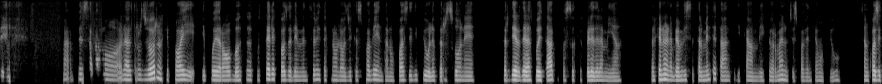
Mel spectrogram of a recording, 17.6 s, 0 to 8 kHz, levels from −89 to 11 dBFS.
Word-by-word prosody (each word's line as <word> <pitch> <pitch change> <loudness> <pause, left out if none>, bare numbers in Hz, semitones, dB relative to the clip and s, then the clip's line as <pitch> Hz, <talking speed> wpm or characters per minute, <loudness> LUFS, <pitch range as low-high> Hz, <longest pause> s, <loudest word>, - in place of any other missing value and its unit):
Sì. - - -6 1.2
Ma - - -10
pensavamo 180 -2 -6
l'altro 170 +1 -1
giorno 185 +5 +5
che 165 - -10
poi 165 -2 +2
tipo 155 +1 -5
i 155 -1 +6
robot, 155 +1 -1
tutte 160 +3 +3
le 180 0 0
cose, 155 0 0
le 150 - -4
invenzioni 145 +4 -5
tecnologiche, 150 -2 -7
spaventano 150 -3 -4
quasi 155 +1 -2
di 160 +1 -10
più 155 -1 +1
le 145 +1 0
persone, 150 0 -4 0.5
per 160 -1 -3
dire 160 -1 +8
della 155 -1 +6
tua 150 0 +7
età, 150 +2 +4
piuttosto 155 -2 -12
che 150 - -22
quelle 150 0 +5
della 145 0 +1
mia. 135 0 -6 0.5
Perché 150 +3 +3
noi 175 +1 +7
ne 155 - -1
abbiamo 150 0 +2
viste 160 0 -6
talmente 160 +5 -1
tanti 150 -2 -6
di 135 0 -20
cambi 135 -2 -6
che 145 - -9
ormai 155 +5 -1
non 155 - -4
ci 140 - -16
spaventiamo 135 0 -11
più, 140 +5 -11 0.4
siam 150 -1 -6
quasi 155 0 +4
155 Hz, 165 wpm, -24 LUFS, 145-165 Hz, 1.2 s, dire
